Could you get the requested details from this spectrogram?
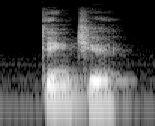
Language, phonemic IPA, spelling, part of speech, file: Dutch, /ˈtɪncə/, tintje, noun, Nl-tintje.ogg
- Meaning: diminutive of tint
